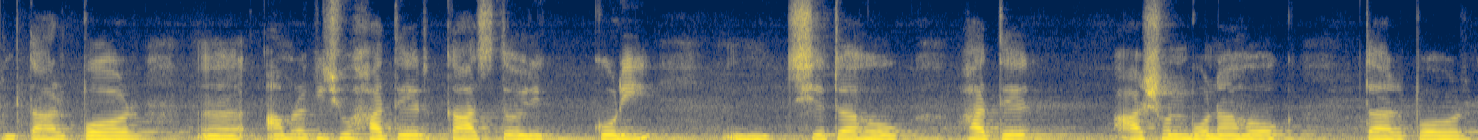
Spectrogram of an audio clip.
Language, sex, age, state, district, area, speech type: Bengali, female, 18-30, West Bengal, South 24 Parganas, rural, spontaneous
